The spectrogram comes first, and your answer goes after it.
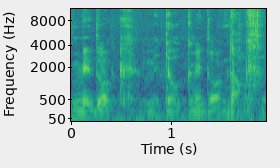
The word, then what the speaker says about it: Médoc: 咁 Alex, can you teach us how to pronounce this region? Yes. Okay. So this one is Médoc.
